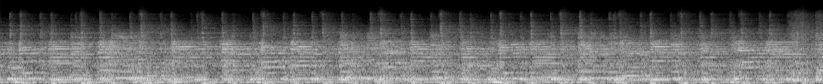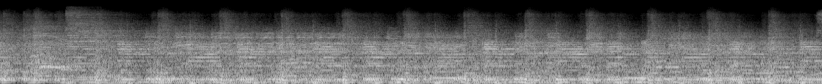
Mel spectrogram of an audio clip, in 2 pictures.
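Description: Live blues band playing an instrumental passage: electric guitars, bass and drum kit over a steady beat, with the bass and kick dropping out briefly about eight seconds in.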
